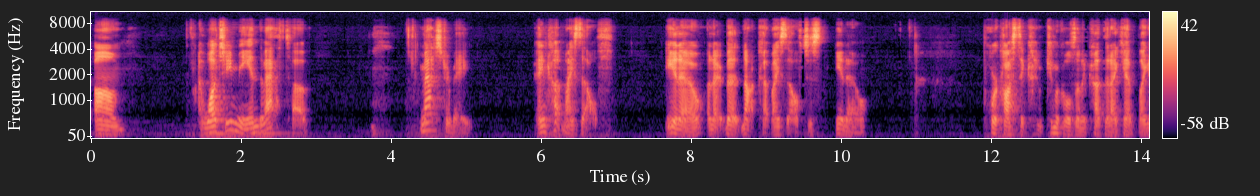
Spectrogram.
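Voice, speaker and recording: Husky low-voiced man in his forties. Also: animated, sharp tone. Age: 40s. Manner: halting, many fillers, angry and profane. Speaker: vlogger. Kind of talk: confessional storytelling to camera. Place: indoors, dim room.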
